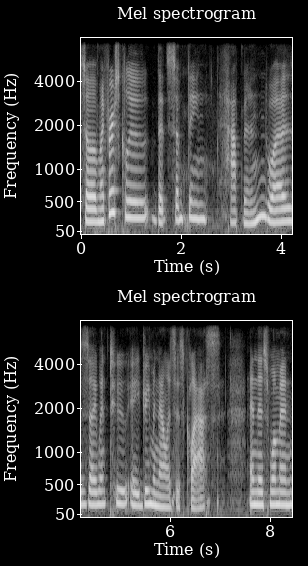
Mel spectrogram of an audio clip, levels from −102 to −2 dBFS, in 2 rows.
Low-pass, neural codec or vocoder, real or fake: 7.2 kHz; none; real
